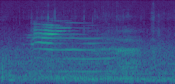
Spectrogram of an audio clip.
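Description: Cat giving a single drawn-out meow, fairly close and moderately loud against a quiet background.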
